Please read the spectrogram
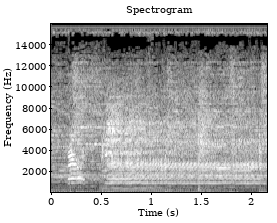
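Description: Live blues-rock band playing an instrumental passage: keyboard chords held over bass guitar and drums, with one long high note sustained through most of it.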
